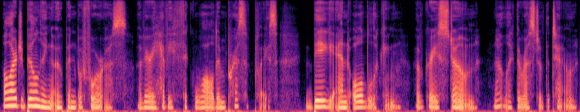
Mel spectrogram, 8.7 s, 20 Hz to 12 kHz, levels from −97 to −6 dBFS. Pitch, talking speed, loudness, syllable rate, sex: 180 Hz, 185 wpm, -21 LUFS, 5.5 syllables/s, female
